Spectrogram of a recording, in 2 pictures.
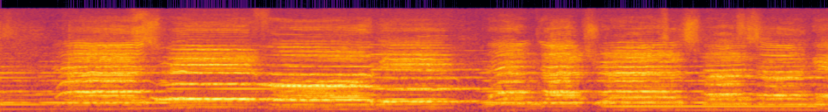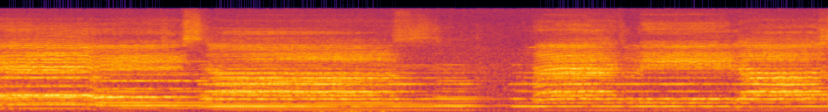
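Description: A choir singing a slow hymn in long held notes, with a short break between phrases about thirteen seconds in.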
